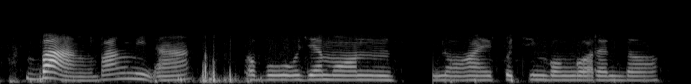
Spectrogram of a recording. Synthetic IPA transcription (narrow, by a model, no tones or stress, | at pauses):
baŋbaŋmina | ɔbɔd͡ʒɛmɔnː | ɔʔajpɯt͡ʃimbɔŋɡɔɾɛnd̪ɔ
